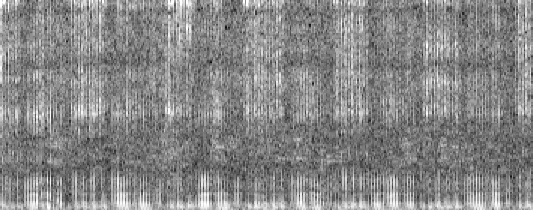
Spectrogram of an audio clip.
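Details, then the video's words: Sleeping cat snoring indoors, a steady low rumbling that swells and fades in even breaths about once a second, with a soft harmonic buzz throughout and no other sounds. "Super cute cat snoring"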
